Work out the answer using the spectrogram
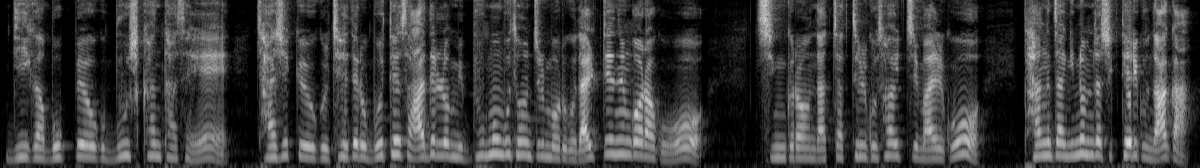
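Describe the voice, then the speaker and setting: A woman's voice: medium pitch, darkish tone, lightly acted. A woman narrator voicing an older, hot-tempered father-in-law who barks insults. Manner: barking, insulting.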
